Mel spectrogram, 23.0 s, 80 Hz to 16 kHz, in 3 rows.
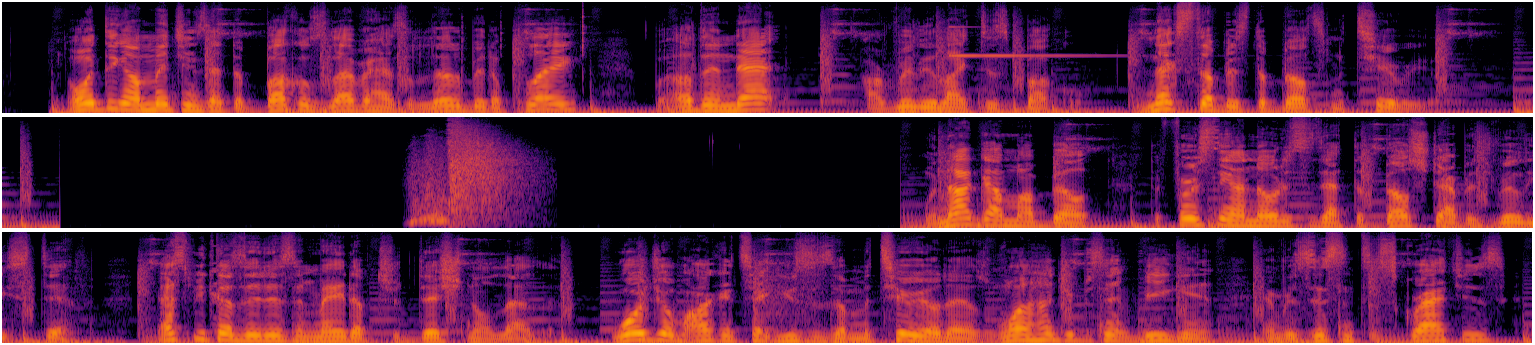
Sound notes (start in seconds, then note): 9.7 whipcrack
